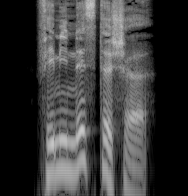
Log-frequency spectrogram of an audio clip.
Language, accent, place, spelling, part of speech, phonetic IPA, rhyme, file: German, Germany, Berlin, feministische, adjective, [femiˈnɪstɪʃə], -ɪstɪʃə, De-feministische.ogg
- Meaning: inflection of feministisch: 1. strong/mixed nominative/accusative feminine singular 2. strong nominative/accusative plural 3. weak nominative all-gender singular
